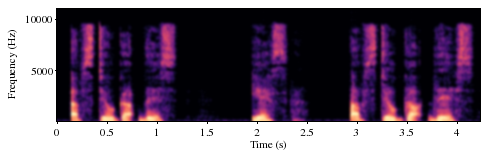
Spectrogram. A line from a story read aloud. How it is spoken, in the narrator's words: she said over and over, parrot-like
